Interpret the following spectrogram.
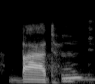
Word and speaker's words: bad: Let's get that pronunciation right. Not bed. Bad. Bad. With an like that.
